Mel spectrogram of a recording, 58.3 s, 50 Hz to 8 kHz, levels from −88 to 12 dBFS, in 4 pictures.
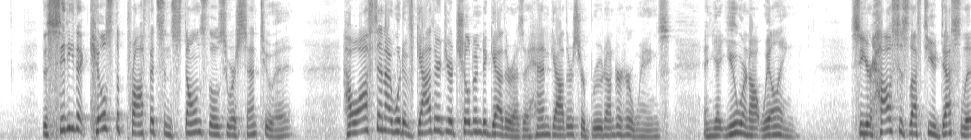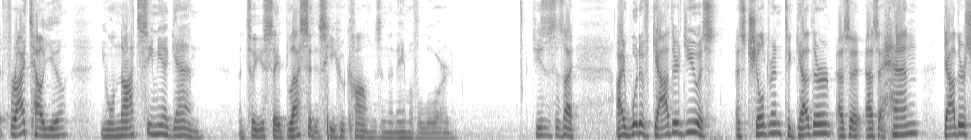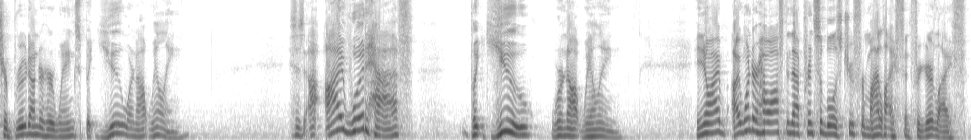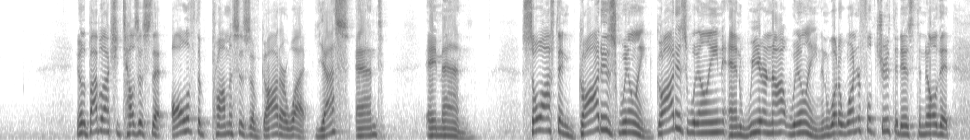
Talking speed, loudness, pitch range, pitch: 175 wpm, -29 LUFS, 135-200 Hz, 165 Hz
